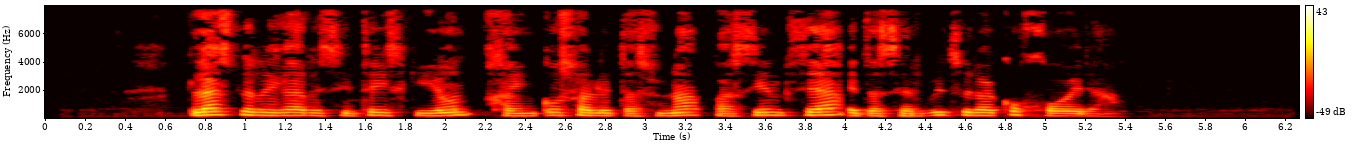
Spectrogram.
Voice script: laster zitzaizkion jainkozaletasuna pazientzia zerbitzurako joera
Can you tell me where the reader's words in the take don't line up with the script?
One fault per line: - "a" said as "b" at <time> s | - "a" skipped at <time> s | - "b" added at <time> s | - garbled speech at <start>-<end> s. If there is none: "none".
- "igarri" added at 1.1 s
- "eta" added at 4.1 s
